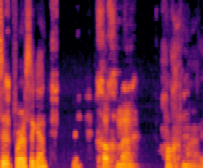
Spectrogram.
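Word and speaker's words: חכמה: in my head it's Hokmah. So it's so good to hear you with Chokhmah. not my Chicago accent saying it. Can you pronounce it for us again? Chokhmah.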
